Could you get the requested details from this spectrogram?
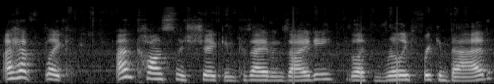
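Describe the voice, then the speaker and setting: A woman's voice: medium pitch, normal speed, a little hiss or hum, poor audio. A woman vlogger chatting casually to camera, rambling and swearing, with a voice that sounds aggressive.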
